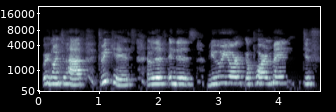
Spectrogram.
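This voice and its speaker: A woman performs a young widow lost in grief and doubt. Her voice is high and emotional, with halting, pleading delivery. It is a solo dramatic monologue, heard in a reverberant room. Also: flat delivery, fairly bright tone, lo-fi sound. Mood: wistful reminiscing. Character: grieving young widow, tearful and doubting God. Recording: echoey room.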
